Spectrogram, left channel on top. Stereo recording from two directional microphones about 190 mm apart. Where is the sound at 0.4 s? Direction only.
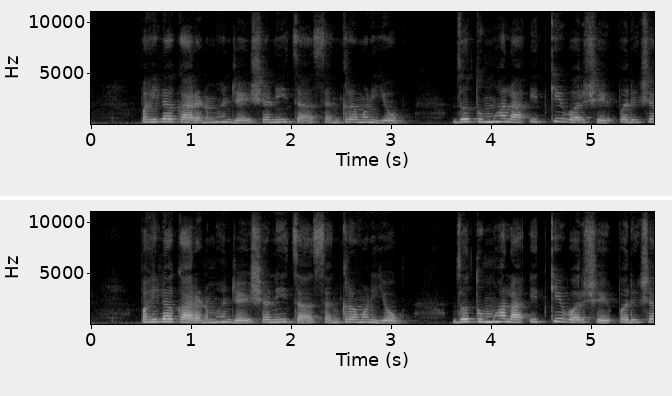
15° right (ahead or behind).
